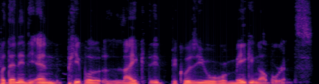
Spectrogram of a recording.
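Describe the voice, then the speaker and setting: A man with a German accent who speaks German natively, talking as a guest Pilates teacher in a halting way with restarts. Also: fairly low pitch, dark tone, dull audio. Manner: halting, restarts while searching for words. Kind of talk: casual podcast conversation.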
